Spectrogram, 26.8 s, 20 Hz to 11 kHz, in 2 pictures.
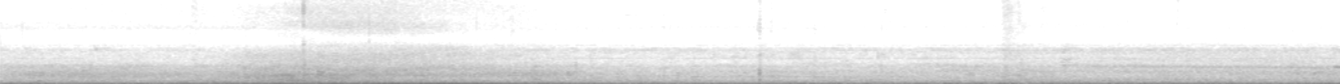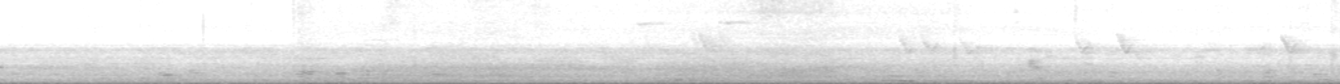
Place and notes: Shuangcheng St., Taipei City - Walking through the small streets
Walking through the small streets
Sony PCM D50+ Soundman OKM II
